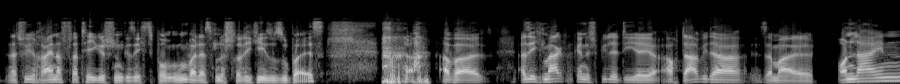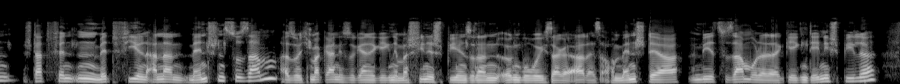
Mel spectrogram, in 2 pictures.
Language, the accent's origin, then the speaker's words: German; Baltic Sea coast, Germany; ich bin in der Ostsee groß geworden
